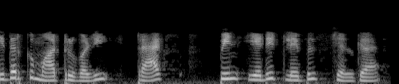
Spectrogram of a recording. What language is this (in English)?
Tamil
